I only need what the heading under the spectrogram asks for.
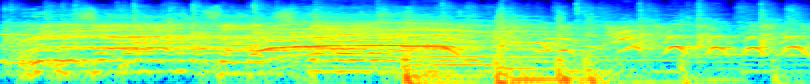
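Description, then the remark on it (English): A live audience at Beauty Bar screams and cheers loudly for about four seconds, many overlapping voices with shrill, high-pitched screams, turning into choppier whoops and shouts near the end. “Listen to them scream about the Bible.”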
